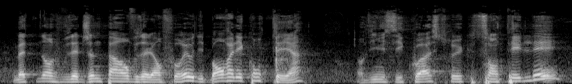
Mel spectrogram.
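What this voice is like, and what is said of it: Usual voice. Nothing is said of it.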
